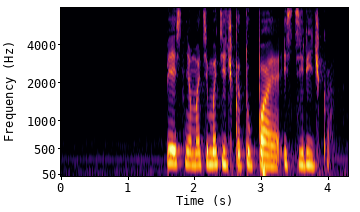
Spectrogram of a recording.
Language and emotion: Russian, angry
